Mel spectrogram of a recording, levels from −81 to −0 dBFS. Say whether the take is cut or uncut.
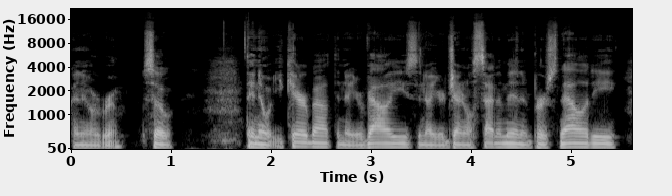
uncut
